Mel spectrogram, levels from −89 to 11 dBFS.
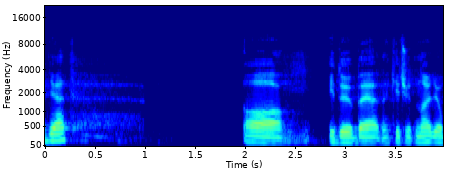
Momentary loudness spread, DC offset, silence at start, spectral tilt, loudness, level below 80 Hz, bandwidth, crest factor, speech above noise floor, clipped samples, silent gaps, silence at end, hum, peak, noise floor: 23 LU; under 0.1%; 0 s; -5 dB/octave; -45 LUFS; under -90 dBFS; 12.5 kHz; 18 dB; 44 dB; under 0.1%; none; 0 s; none; -30 dBFS; -89 dBFS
